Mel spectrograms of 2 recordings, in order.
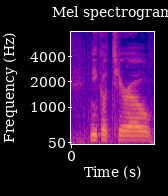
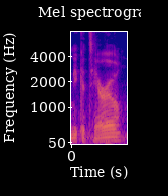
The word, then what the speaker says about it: Nicotero: It's a Nicotero, I believe that's how you say it, Nicotero.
